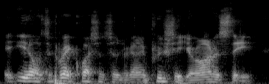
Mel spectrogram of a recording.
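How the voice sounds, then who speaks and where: Talking very fast in a slightly rough, medium-pitched voice, a Boston-accented man in his fifties chats as a podcast guest. He's a fitness coach, and in this casual talk he leans on repeated phrases for emphasis.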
